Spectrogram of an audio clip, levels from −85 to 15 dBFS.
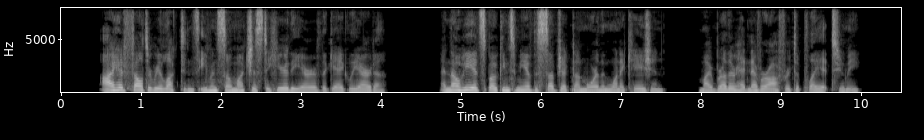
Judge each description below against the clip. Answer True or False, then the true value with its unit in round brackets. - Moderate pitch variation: False (2.0 semitones)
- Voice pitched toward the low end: False (185 Hz)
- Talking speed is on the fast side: True (235 wpm)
